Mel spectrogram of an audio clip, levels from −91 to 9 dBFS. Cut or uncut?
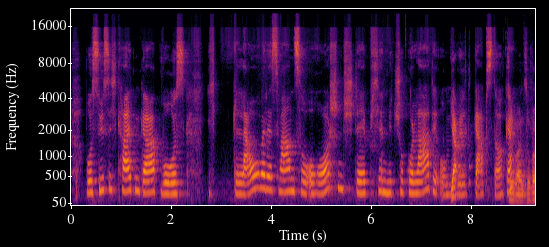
uncut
